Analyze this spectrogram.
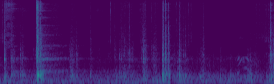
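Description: Thin metal parts of a small folding camp grill clinking and knocking together as it is fitted together, a handful of sharp knocks, the loudest under a second in with a brief metallic ring after it.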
